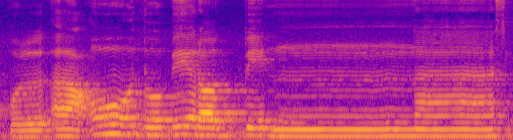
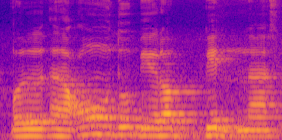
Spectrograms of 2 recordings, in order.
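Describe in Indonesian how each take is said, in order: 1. Huruf n ganda berdengung sengau selama tiga ketukan. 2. Huruf n ganda dibaca terpotong, tanpa dengung sengau. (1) "Kalau terukur dengan tiga" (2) "itu nggak ada khaisumnya"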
